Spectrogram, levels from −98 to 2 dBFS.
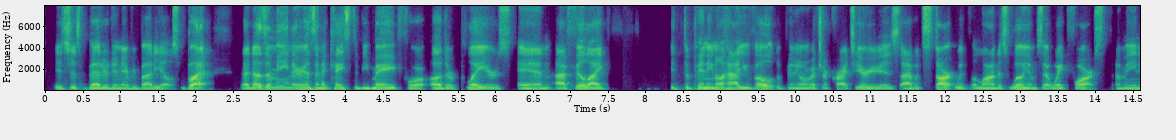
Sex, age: male, 30-49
